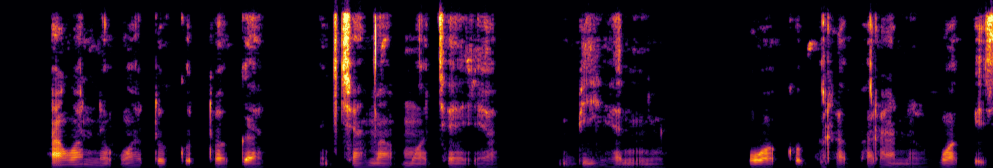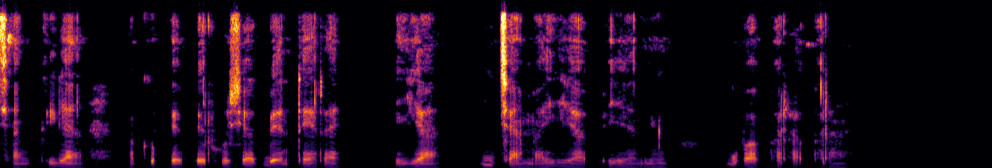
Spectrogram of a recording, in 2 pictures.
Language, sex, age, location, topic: Swahili, male, 25-35, Nakuru, government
